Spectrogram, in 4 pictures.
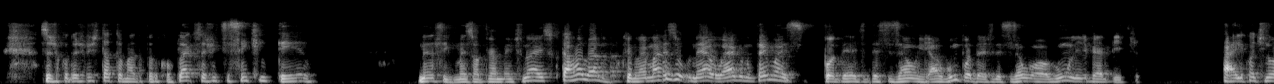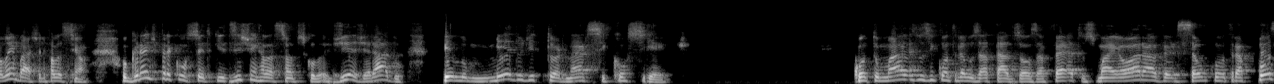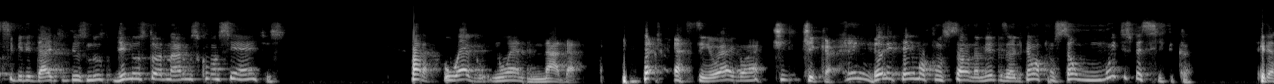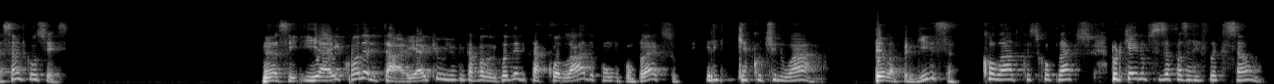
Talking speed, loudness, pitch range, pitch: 185 wpm, -23 LUFS, 135-210 Hz, 170 Hz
